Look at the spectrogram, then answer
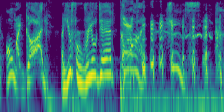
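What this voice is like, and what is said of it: Put-on American accent. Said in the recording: “his American accent”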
